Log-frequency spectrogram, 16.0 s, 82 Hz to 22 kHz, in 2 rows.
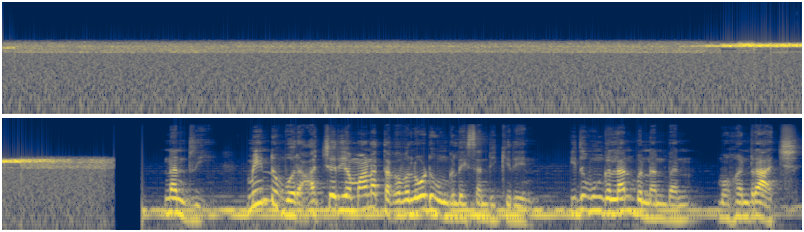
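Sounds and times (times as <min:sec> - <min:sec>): radio-like static hiss: 0:00.0 - 0:09.2
faint high tone: 0:09.4 - 0:16.0.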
